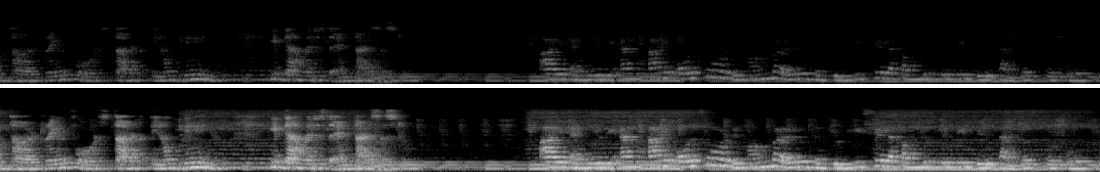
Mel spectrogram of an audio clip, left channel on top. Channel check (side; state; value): left; quieter; 21.7 dB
